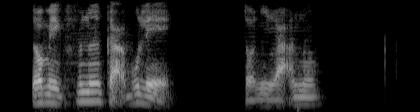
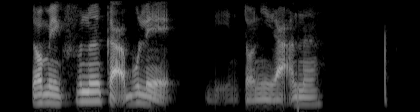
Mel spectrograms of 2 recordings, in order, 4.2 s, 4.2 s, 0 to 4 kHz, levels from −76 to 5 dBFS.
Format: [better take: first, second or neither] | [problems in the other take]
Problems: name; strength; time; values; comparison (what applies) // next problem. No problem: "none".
second | noise reduction (neural mask model DeepFilterNet 3)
